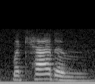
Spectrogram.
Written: macadam

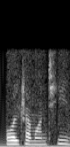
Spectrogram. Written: ultramontane

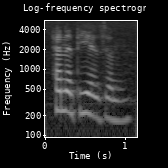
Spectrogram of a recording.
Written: henotheism

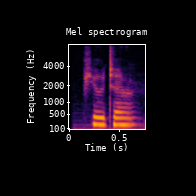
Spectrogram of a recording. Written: pudeur

